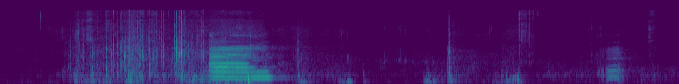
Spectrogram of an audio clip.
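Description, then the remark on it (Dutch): A milk chocolate wrapper crinkles and crackles loudly for a couple of seconds as it is opened, a short voiced sound cutting in partway, then scattered softer rustles and crackles follow. “Oh, wat is dit? Het is melkchocola, maar mama vindt het heel vies en ik vind het een beetje hard gemaakt.”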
